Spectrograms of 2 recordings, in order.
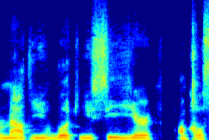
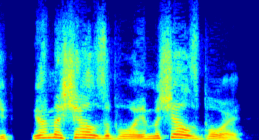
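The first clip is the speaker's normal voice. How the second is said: put-on shaky, trembling elderly woman voice, higher; 7 semitones higher than usual. Voicing an old lady with a cane greeting Marco: shaky old lady voice. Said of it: "she's kinda shaky".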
